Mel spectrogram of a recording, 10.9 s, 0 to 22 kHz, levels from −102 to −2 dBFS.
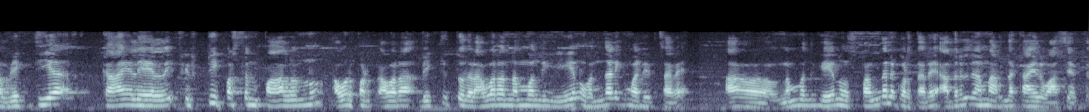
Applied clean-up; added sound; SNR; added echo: none; none; none; none.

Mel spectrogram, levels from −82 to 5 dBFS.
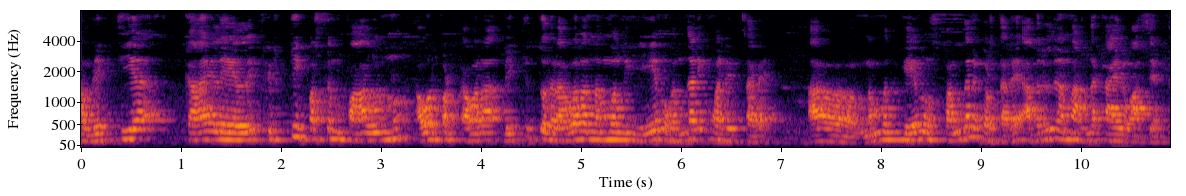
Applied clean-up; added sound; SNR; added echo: none; none; none; reverberation time 0.8 s.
